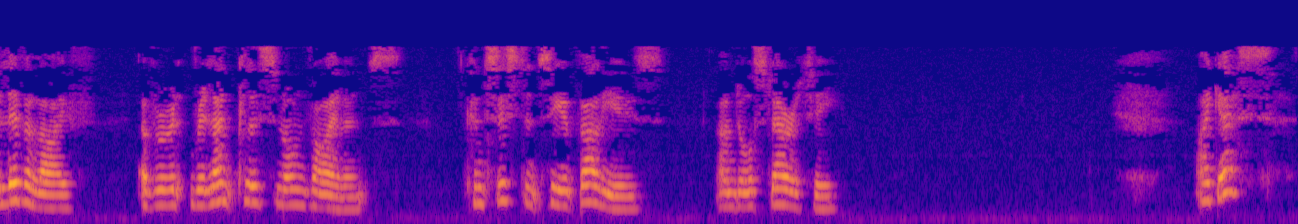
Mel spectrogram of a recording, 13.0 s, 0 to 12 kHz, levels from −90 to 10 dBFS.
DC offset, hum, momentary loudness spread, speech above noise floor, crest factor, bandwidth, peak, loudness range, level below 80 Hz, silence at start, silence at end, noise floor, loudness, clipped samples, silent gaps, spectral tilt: under 0.1%; none; 16 LU; 43 dB; 22 dB; 6.6 kHz; -2 dBFS; 5 LU; -68 dBFS; 0 s; 0.25 s; -65 dBFS; -23 LUFS; under 0.1%; none; -4 dB/octave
